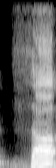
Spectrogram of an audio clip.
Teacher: সা উচ্চারণ করার সময় জিহ্বার আগাটা উপরে দাঁতের আগা লাগাতে হবে। তাহলে এটা হবে সা, পাতলা করে বাতাস বের করবেন, আর এটা হবে সিন এরকম, সা সিন এরকম ভাবে উচ্চারণ করতে হবে।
